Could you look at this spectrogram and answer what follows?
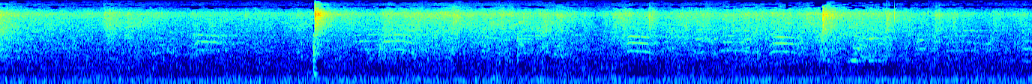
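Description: Faint outdoor ambience with short high chirping calls, repeated several times. Two sharp clicks, the louder about two seconds in and a smaller one about five and a half seconds in.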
